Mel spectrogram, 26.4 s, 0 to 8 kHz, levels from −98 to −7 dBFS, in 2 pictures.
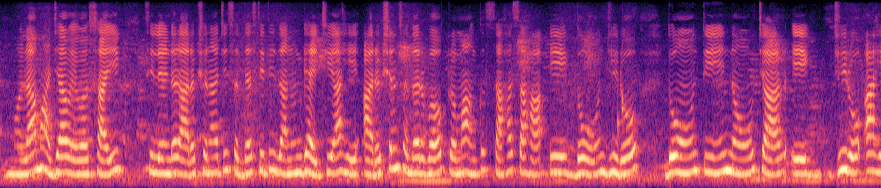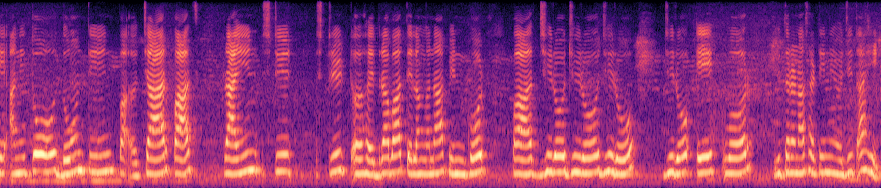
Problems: constant background noise, background conversations at intervals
